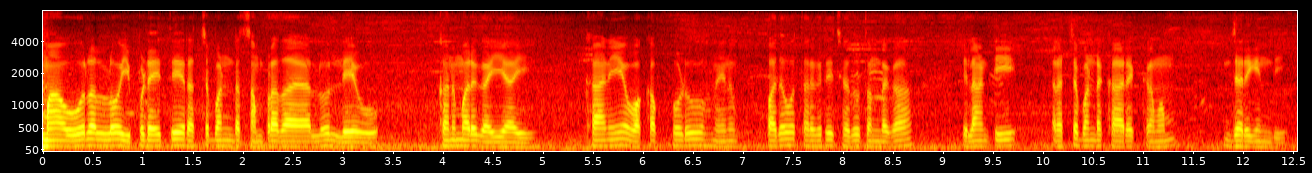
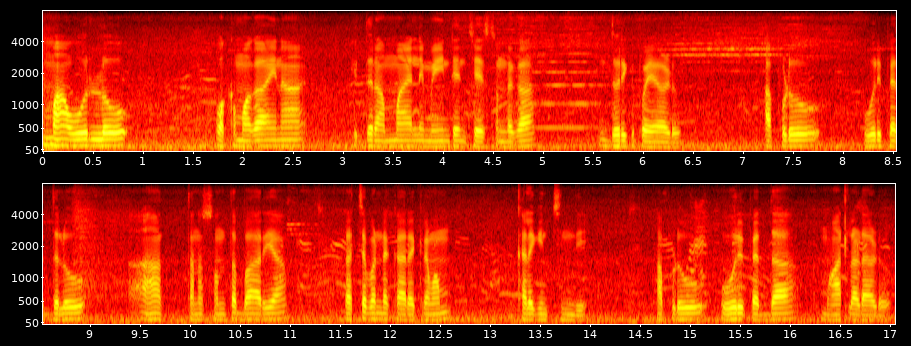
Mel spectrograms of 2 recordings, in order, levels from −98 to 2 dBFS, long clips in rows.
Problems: constant background noise, continuous background conversations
